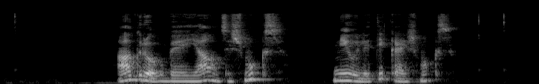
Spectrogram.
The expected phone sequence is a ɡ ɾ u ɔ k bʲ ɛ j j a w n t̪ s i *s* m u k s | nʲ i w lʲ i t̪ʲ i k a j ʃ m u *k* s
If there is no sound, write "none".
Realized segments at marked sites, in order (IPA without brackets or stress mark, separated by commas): ʃ, k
